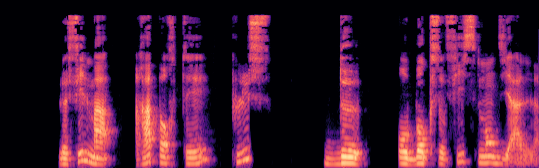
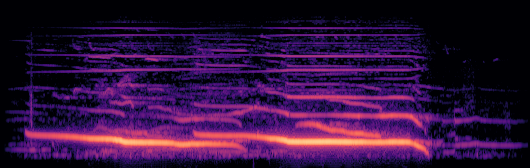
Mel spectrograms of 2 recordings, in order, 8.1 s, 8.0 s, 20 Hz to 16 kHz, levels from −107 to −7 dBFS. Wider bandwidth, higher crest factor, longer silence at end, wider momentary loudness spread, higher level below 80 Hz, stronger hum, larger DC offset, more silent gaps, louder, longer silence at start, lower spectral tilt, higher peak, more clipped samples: first, 12 kHz vs 7.6 kHz; first, 24 dB vs 12 dB; second, 0 s vs 1.55 s; second, 12 LU vs 20 LU; first, -68 dBFS vs under -90 dBFS; neither; neither; first, 1.83-2.02 s, 3.30-3.47 s, 4.07-4.85 s, 5.54-5.96 s vs none; first, -23 LUFS vs -26 LUFS; first, 0.9 s vs 0.45 s; first, -4 dB/octave vs -0.5 dB/octave; first, -2 dBFS vs -16 dBFS; neither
